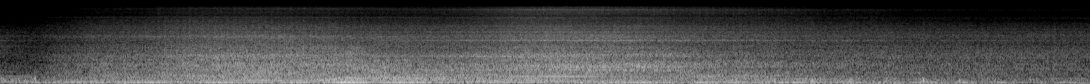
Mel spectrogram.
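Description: Class 150 diesel multiple unit running past below and pulling away: a low diesel engine drone with rail and wheel rumble that builds about a second in, is loudest in the middle, then fades toward the end.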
